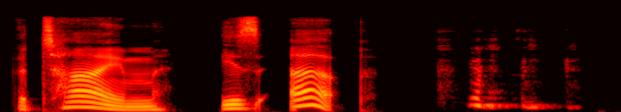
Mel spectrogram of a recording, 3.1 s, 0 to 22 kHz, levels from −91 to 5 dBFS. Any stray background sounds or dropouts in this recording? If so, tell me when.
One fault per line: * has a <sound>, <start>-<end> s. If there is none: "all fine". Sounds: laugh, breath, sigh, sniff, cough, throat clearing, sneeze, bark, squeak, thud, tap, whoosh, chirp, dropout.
* has a sigh, 2.2-2.9 s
